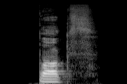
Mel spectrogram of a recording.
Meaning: 1. box (cuboid container); but not as widely used as in English in formal language, perhaps most common for plastic boxes 2. loudspeaker (box-like encasing containing one or more loudspeaker devices)
- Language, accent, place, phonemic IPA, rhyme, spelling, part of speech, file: German, Germany, Berlin, /bɔks/, -ɔks, Box, noun, De-Box.ogg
